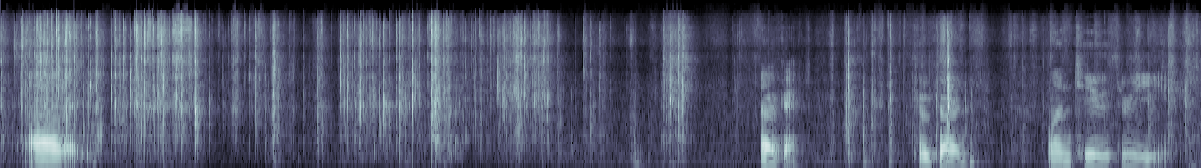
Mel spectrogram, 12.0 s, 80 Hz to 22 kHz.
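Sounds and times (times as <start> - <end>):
foil wrapper crinkling: 0.0 - 7.0.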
